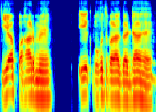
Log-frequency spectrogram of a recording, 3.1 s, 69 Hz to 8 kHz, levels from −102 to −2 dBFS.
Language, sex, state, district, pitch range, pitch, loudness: Hindi, male, Bihar, Lakhisarai, 130-150 Hz, 130 Hz, -16 LUFS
